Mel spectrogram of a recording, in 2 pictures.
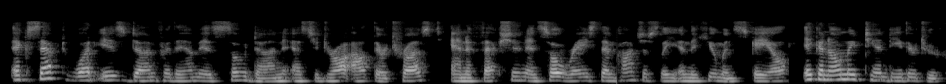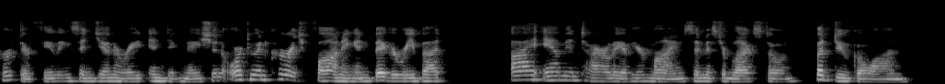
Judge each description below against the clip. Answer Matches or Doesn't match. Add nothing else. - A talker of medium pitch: Matches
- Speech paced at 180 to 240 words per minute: Matches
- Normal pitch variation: Matches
